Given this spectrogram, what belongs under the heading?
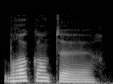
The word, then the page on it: brocanteur: francais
